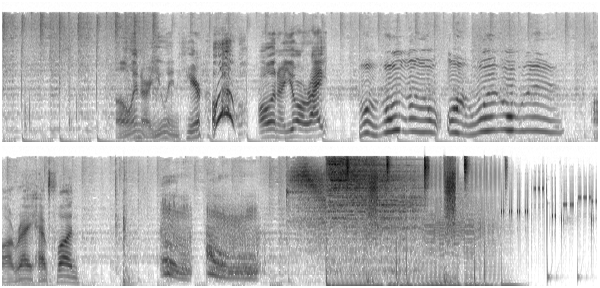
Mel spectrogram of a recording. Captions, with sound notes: - Owen, are you in here? Ah! Owen are you alright? Alright, have fun. (groaning) (techno music)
